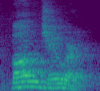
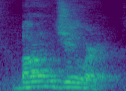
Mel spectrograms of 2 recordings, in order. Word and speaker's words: bonjour: You're supposed to pronounce in the nose and bonjour.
